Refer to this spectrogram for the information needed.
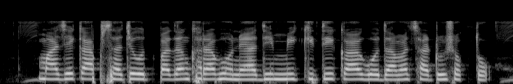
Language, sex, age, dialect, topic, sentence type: Marathi, female, 18-24, Standard Marathi, agriculture, question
